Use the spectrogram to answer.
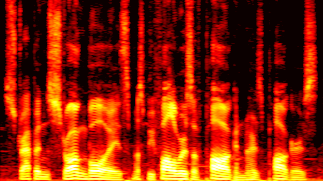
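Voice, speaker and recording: Slow, low-voiced man at a game table. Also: soft background music. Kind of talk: casual game chat.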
